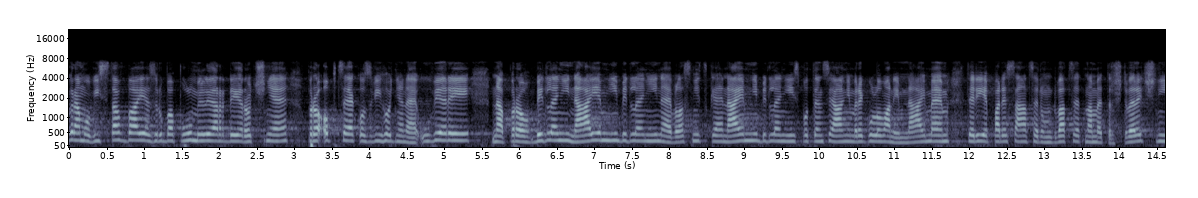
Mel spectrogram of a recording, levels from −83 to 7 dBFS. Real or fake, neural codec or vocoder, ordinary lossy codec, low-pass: real; none; Opus, 32 kbps; 7.2 kHz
